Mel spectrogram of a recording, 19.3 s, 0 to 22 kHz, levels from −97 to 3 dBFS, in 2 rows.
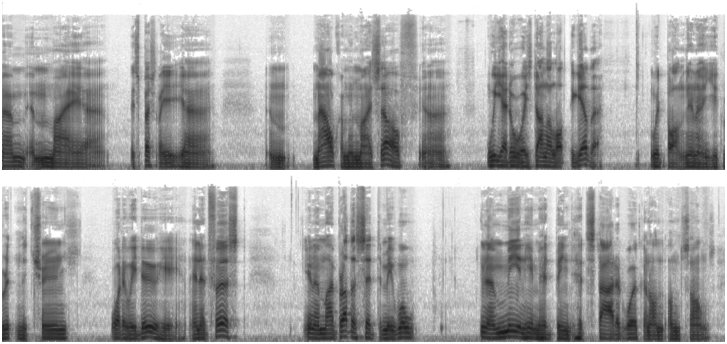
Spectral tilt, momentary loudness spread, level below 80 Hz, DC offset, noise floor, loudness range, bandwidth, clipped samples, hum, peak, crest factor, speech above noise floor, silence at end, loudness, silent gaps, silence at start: -6 dB/octave; 10 LU; -32 dBFS; under 0.1%; -44 dBFS; 3 LU; 16.5 kHz; under 0.1%; none; -2 dBFS; 14 dB; 31 dB; 0.2 s; -14 LUFS; none; 0 s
